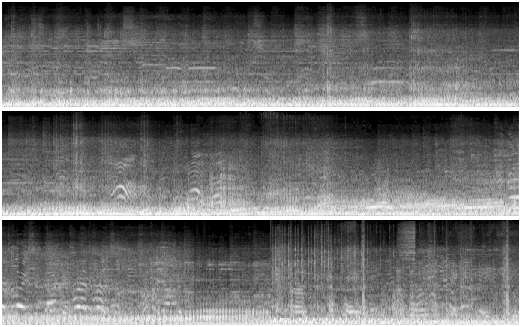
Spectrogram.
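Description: Motorcycle engines running as bikes ride off one after another, under music and crowd voices; a heavier engine rumble comes in close near the end.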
